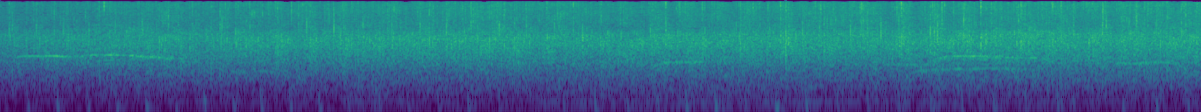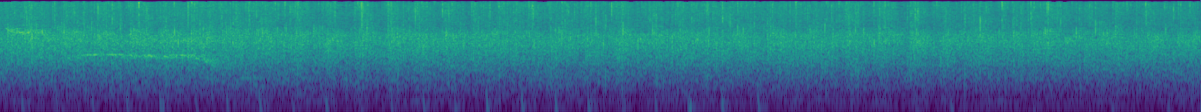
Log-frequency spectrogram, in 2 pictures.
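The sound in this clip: Sustained audience applause welcoming volunteers at Charleston Pentecostal Church, a dense, even wash of many hands clapping that holds steady at a moderate level for over twenty seconds without pause.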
